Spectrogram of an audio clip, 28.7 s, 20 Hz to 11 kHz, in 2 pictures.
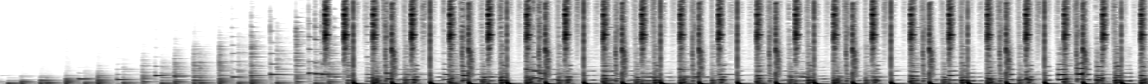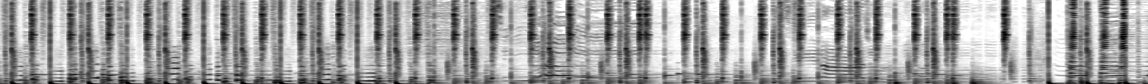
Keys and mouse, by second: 0.7 click, 1.7 click, 2.4 click, 4.6 click, 8.3 click, 14.9 alt+click, 15.6 alt+middle click, 15.8 alt+right click, 16.1 alt+middle click, 16.3 alt+right click, 17.1 alt+middle click, 17.3 alt+right click, 17.7 alt+middle click, 28.5 alt+right click, 28.6 alt+click.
